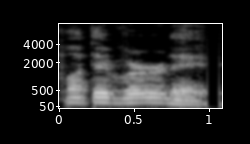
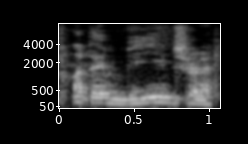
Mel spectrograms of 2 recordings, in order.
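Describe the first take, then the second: First: The last word is said as Verde. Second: The last word is said as Vedra. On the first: The speaker calls it wrong. "not the Ponte Verde" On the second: The speaker calls it right. "It's the Ponte Vedra hat"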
